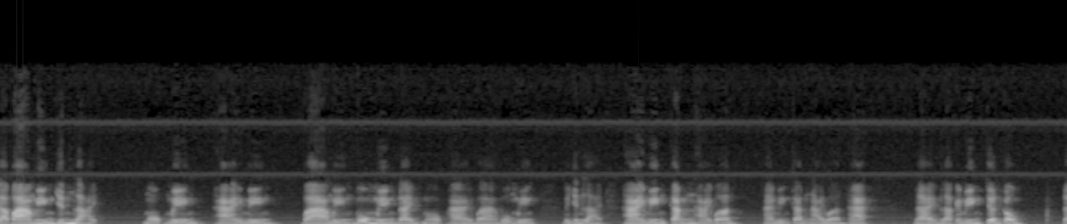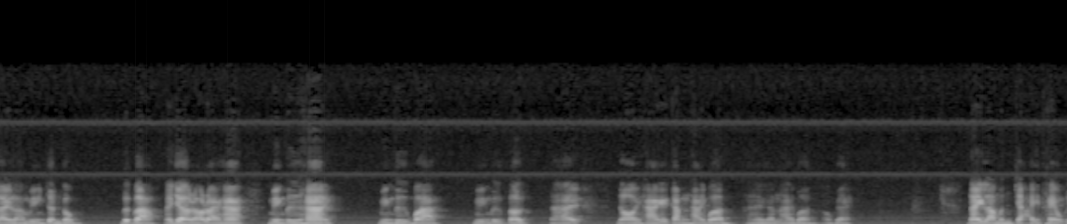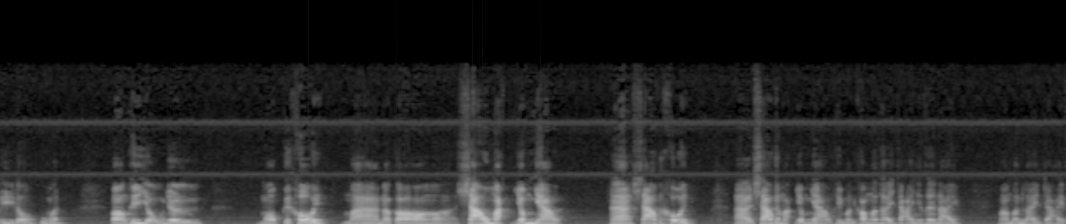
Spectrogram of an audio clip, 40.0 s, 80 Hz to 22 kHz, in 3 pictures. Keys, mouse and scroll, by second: 0.6-13.0 middle drag, 14.6 click, 16.0-17.2 middle drag, 17.2 click, 17.5-18.5 middle drag, 18.5 click, 19.0 middle click, 19.8 click, 20.4-21.9 middle drag, 21.9 click, 22.2 middle click, 23.1 click, 23.6-24.8 middle drag, 24.8 click, 27.3-40.0 middle drag.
